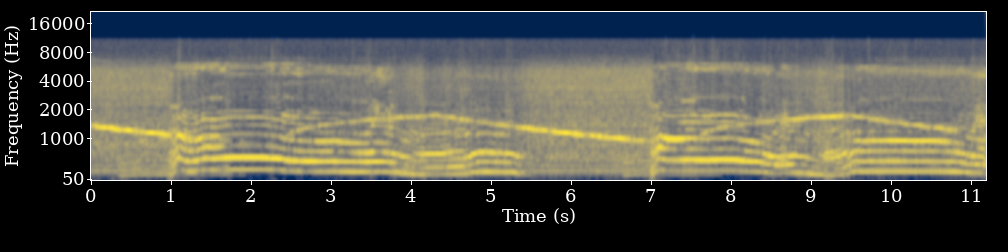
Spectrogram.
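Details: German Shepherd howling in imitation of a police siren: two long, wavering howls with rich overtones, each rising and dipping in pitch, while a siren's sliding wail runs alongside throughout.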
